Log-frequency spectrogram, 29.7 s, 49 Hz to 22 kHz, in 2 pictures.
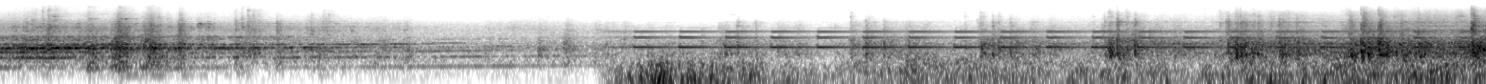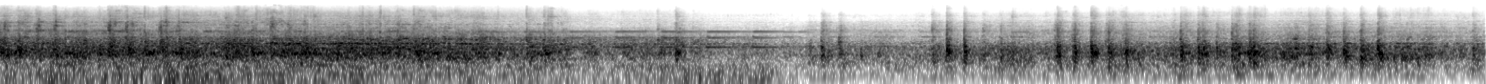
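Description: Small 762 mm narrow-gauge electric trains of the Yokkaichi Asunarou Railway running past: a motor whine falling away at first, then a level-crossing alarm ringing steadily while a train rumbles by. Near the end the wheels click over rail joints about twice a second.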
